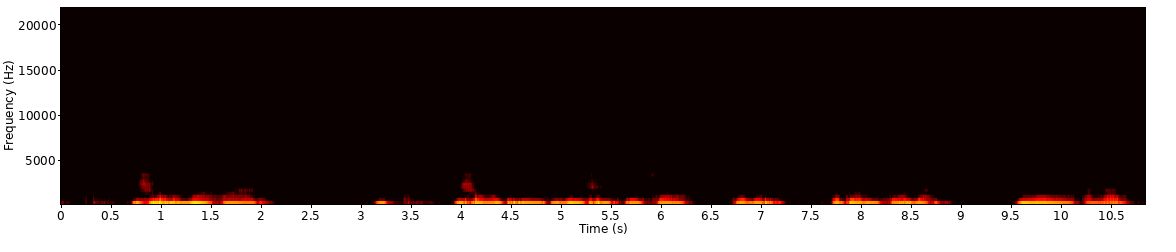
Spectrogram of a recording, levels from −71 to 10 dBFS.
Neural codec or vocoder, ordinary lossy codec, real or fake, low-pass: none; AAC, 16 kbps; real; 3.6 kHz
